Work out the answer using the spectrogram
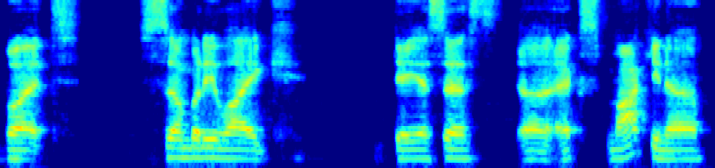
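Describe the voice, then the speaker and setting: Bright-voiced man chatting casually. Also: medium pitch, level tone, takes it slowly, dry recording. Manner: rambling, frequent restarts and fillers. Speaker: podcast co-host. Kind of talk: casual chat.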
